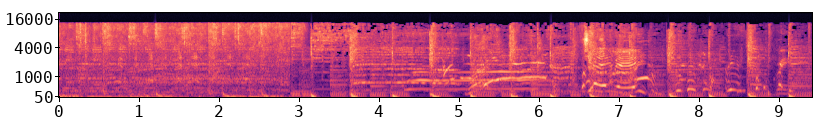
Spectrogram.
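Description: Marker pen lids rubbing together, making a busy run of scratchy clicks followed by squeaky, gliding plastic squeals, with no talking.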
